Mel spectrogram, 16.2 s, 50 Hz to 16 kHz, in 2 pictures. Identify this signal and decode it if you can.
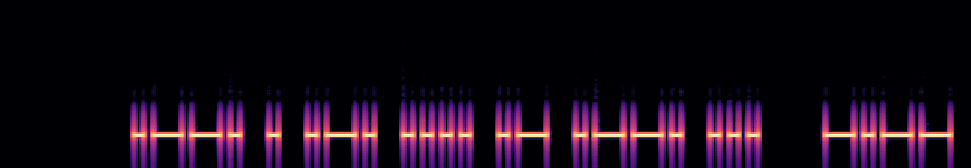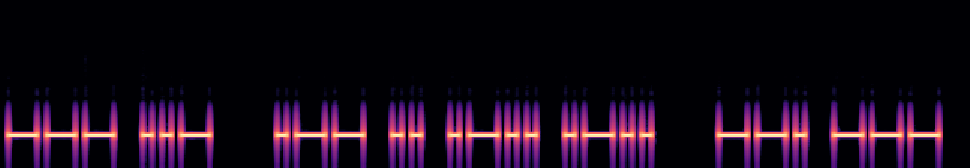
Morse code, heard as a keyed tone, about 14 wpm, 700 Hz. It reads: PERHAPS YOU WILL GO
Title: Sentences from Top 500 Words 15wpm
